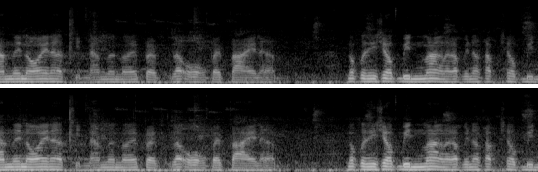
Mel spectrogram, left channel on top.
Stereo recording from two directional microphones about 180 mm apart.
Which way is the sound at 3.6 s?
15° right (ahead or behind).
